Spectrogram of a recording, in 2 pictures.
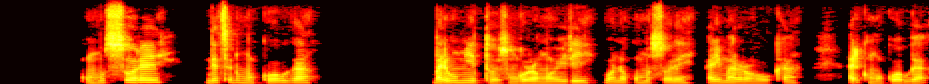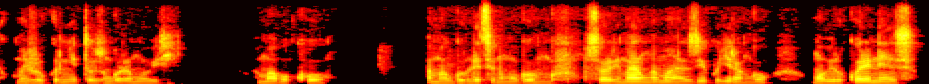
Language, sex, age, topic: Kinyarwanda, male, 18-24, health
